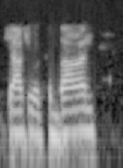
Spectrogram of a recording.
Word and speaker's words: Joshua Caban: So Joshua Caban, and I said it right because I heard him say it before.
